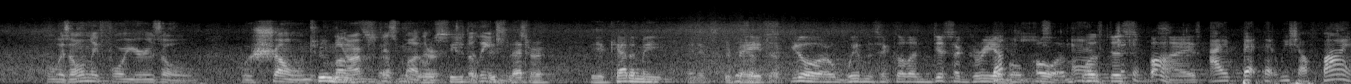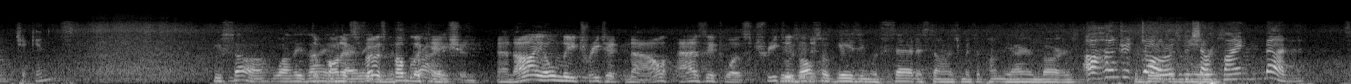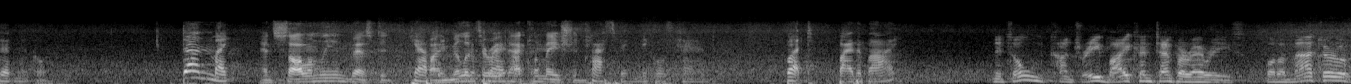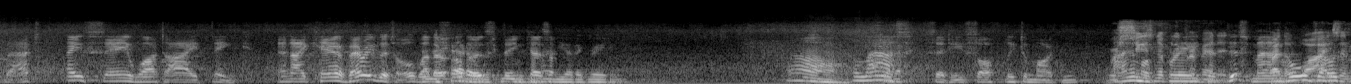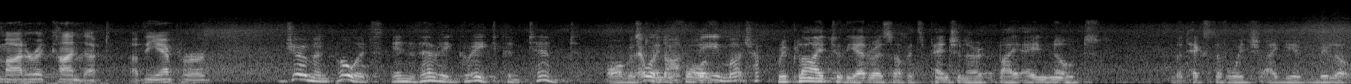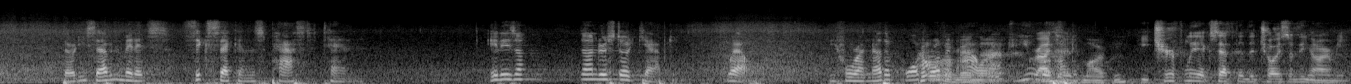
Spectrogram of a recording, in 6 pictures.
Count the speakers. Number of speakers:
five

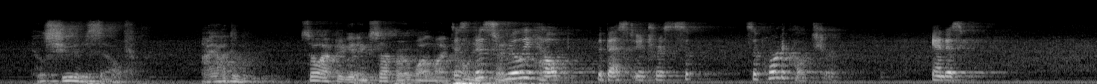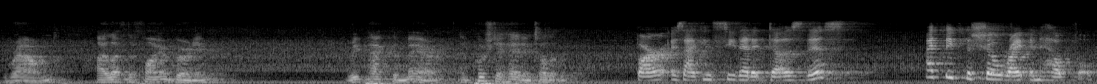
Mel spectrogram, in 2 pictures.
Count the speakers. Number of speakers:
three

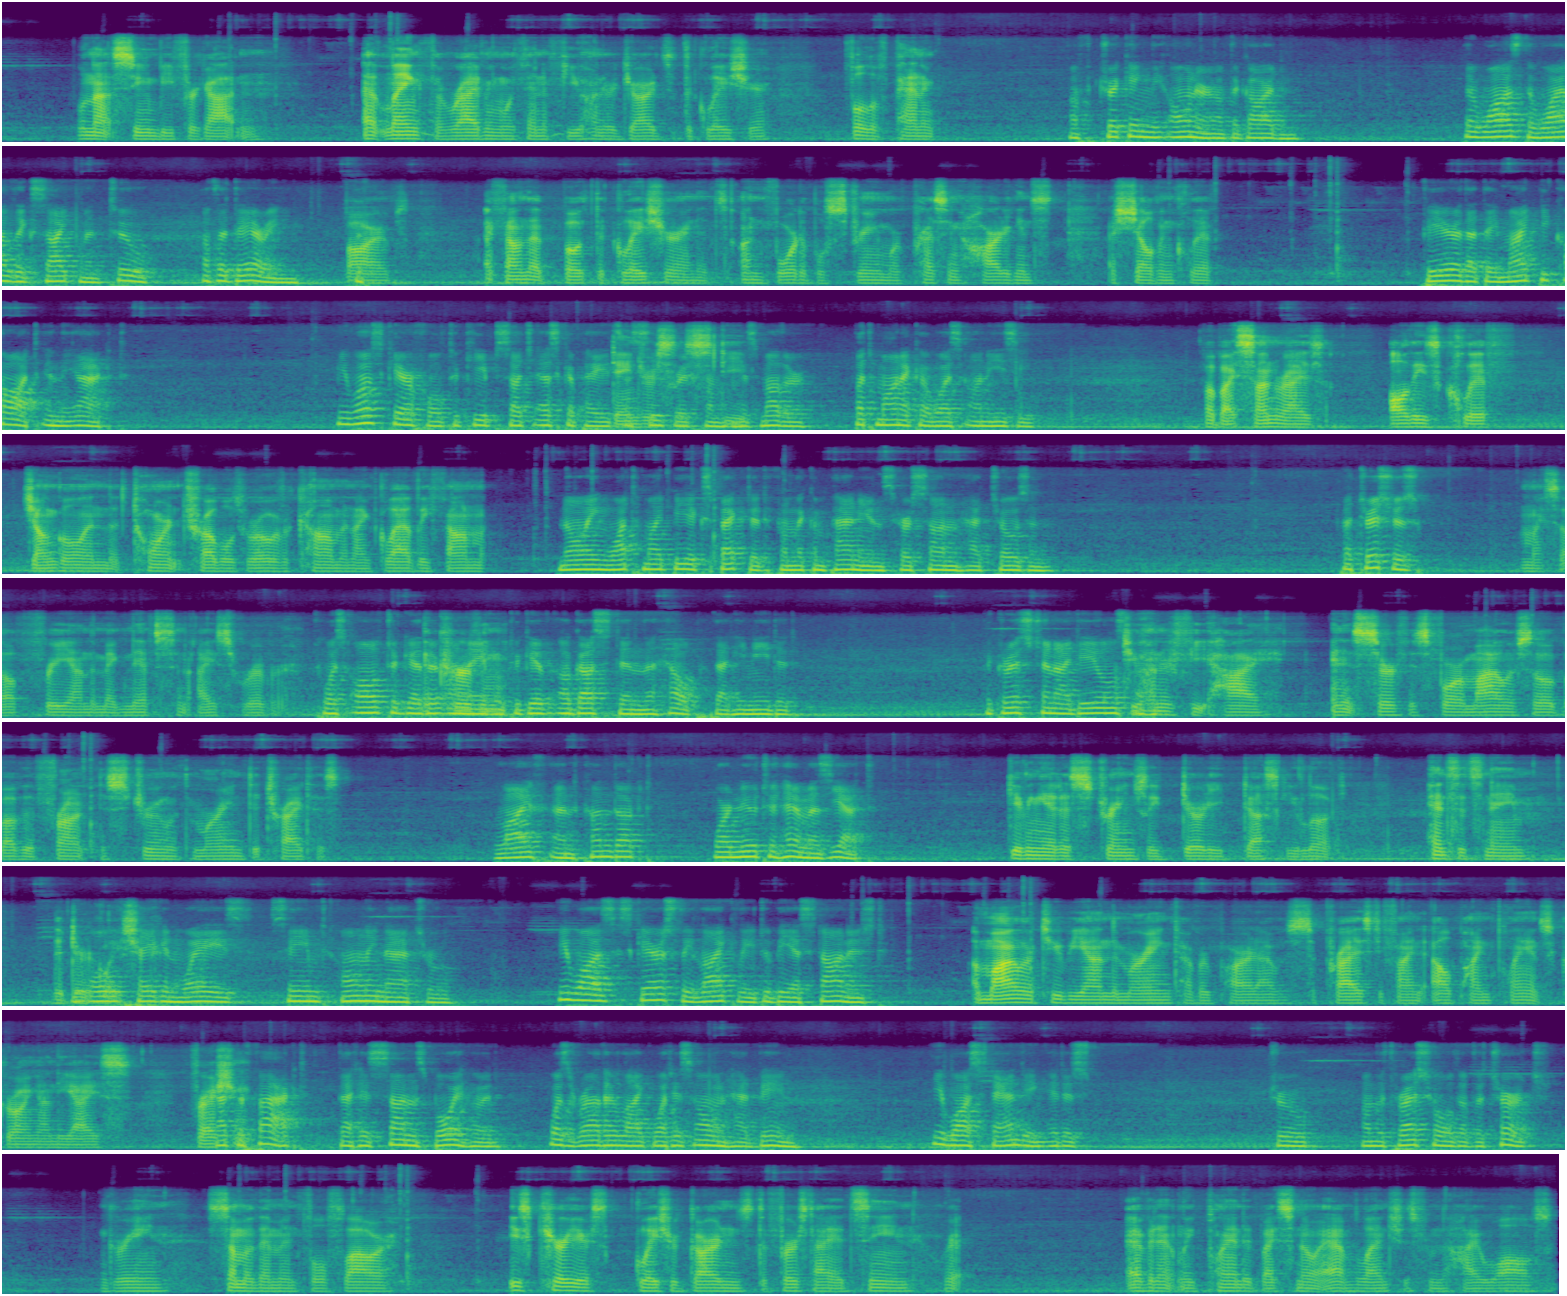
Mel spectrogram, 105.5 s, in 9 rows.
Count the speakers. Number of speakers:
two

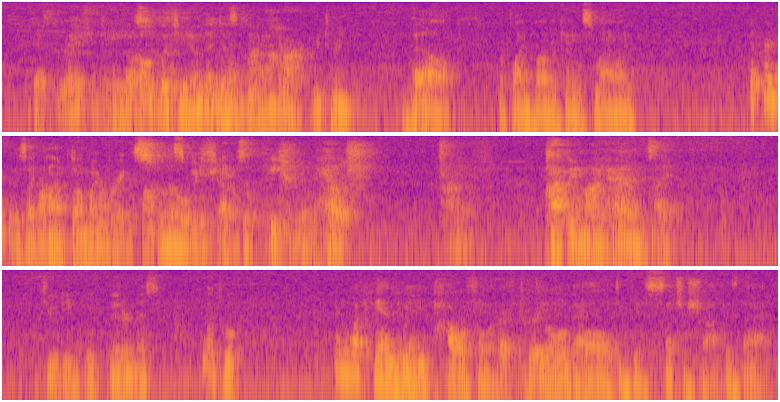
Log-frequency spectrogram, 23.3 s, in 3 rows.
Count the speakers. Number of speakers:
six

